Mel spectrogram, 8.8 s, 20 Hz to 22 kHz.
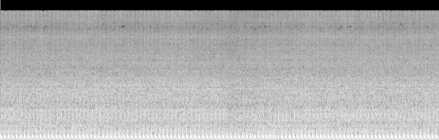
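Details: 2004 Murray 12.5 HP lawn tractor, warm, after sticky choke linkage that caused flooding was cleaned and carburetor adjusted. Steady, even single-cylinder thumping at idle with no stumbles or surging; now running properly instead of choked out.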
